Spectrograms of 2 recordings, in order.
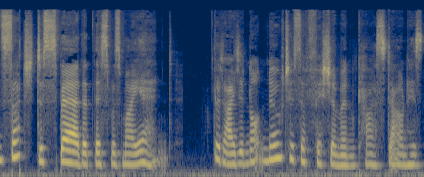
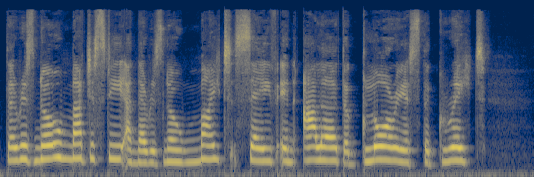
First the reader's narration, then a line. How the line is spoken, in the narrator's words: cried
